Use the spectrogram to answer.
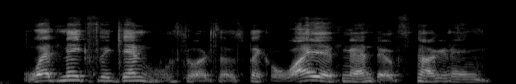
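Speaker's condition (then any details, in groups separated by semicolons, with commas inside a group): Cerebral palsy; right side weaker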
